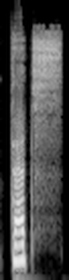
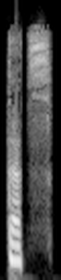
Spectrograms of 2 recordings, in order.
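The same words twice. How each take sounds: The two takes are said the same way.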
